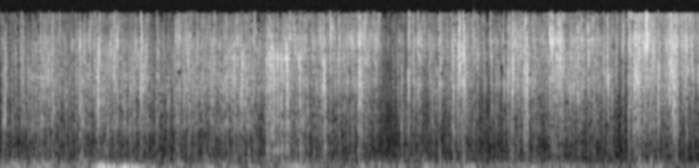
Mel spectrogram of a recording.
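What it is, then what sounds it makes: Plastic bubble wrap. Two clear plastic bubble wrap cones are squeezed and crinkled in both hands close to the microphone, giving a steady run of dense, bright crackling and crunching with sharp snaps that may be bubbles popping. Low rumbling handling noise sits underneath throughout.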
